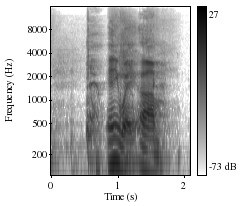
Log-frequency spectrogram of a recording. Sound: coughing

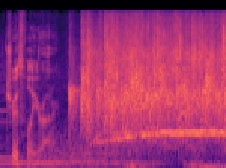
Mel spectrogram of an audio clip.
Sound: audience cheers

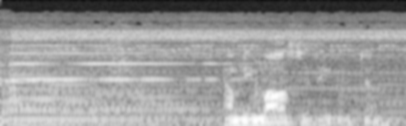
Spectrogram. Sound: birds tweeting

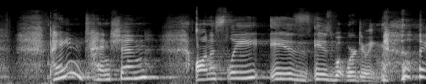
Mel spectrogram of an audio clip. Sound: laughs

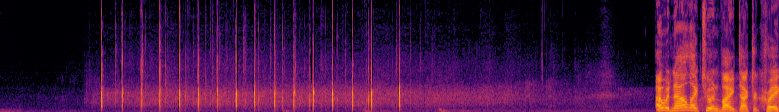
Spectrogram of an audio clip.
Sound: applause

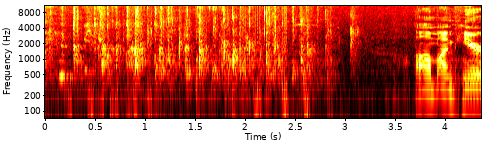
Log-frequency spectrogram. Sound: applause

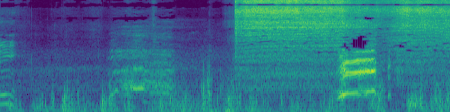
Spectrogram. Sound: screams

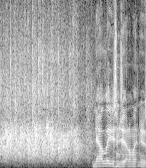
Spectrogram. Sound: applause

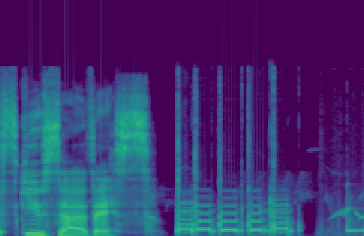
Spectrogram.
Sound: phone beeping

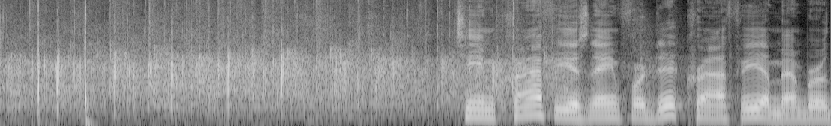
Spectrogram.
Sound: applause

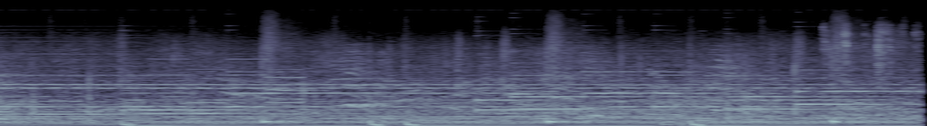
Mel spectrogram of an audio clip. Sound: none

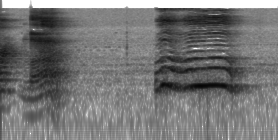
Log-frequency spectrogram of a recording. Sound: train whistle

